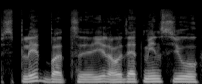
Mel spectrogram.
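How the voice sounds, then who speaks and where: A man, a podcast guest who talks in halting phrases and searches for his words. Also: medium pitch, level tone, clear, resonant tone, no echo, studio quality. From Lithuania. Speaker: guest, event organizer. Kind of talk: podcast interview.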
